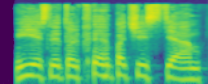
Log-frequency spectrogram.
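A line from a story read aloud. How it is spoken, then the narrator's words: Giggling larva creature. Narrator (Russian): хихикнула лярва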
